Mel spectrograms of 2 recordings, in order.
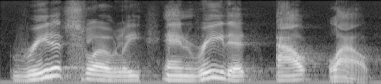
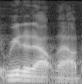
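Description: First: Slow, deliberate read-aloud; read slowly. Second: Said in the usual way. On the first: Shown as a demonstration. Pastor showing the congregation how to read scripture slowly. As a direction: drag each word out to show slow reading.

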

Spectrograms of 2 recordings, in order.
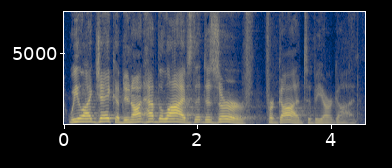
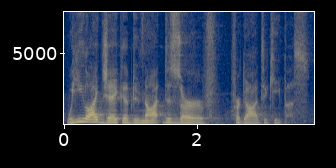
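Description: First: Raised, building preacher voice; preaching louder. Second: Said in the usual way. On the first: Real, not acted. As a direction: drive the phrase home, louder. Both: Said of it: "repeated line, louder second time".

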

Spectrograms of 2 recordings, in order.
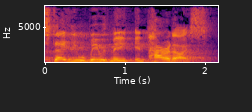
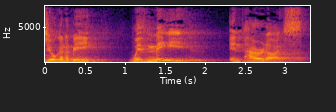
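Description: First: "Today" up front, "paradise" with a falling close; the familiar reading, stress on "Today"; usual reading. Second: "You're" and "with me" pressed, slow, higher; stress on you're. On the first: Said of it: "often we read that as". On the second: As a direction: land on "You're", who is coming with him. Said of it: "The point is". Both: Shown as a demonstration.

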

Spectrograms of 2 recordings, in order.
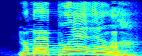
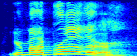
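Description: First: Higher and louder, breaking with anguish; desperate cry. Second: Anguished plea. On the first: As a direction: push the second plea further, desperate. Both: Acted. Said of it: "pleading anguish of his soul".

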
